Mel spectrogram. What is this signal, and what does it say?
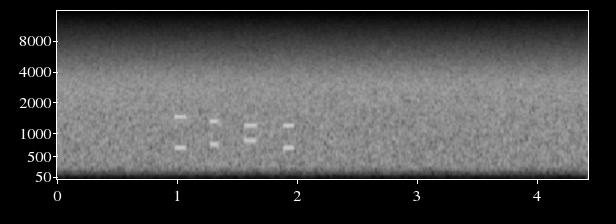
DTMF, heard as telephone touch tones, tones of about 90 ms, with radio hiss and a squelch burst at the end. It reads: 3571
